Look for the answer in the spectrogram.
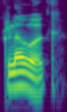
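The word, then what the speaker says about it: Gloag: Es war entweder Cohen Baufman oder Thomas Glowick. Spricht man diese aus, Glowick? – Ja.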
